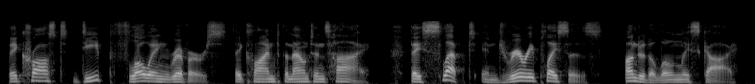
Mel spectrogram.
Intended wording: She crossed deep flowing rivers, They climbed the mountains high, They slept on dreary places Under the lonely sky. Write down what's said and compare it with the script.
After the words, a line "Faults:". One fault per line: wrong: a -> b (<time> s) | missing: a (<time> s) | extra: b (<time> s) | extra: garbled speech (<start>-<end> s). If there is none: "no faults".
They crossed deep flowing rivers, They climbed the mountains high, They slept in dreary places Under the lonely sky.
Faults:
wrong: She -> They (0.1 s)
wrong: on -> in (4.8 s)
